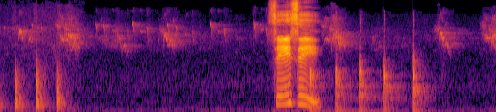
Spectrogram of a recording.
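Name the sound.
knocking on a door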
